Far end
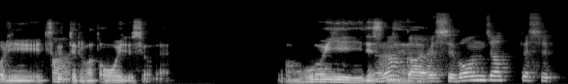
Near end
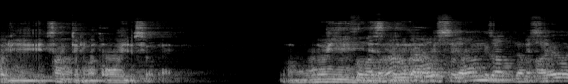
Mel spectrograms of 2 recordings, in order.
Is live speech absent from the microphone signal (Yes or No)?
No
